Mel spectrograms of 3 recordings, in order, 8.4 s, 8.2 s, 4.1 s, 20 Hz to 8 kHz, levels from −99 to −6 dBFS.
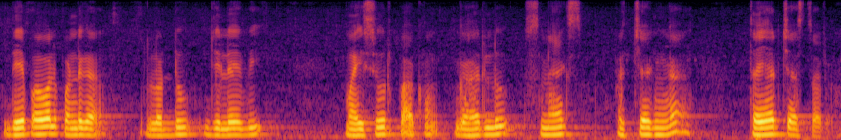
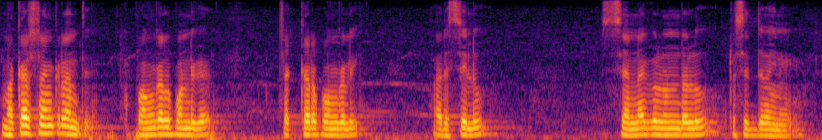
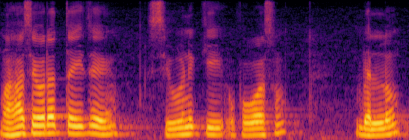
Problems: background sounds at intervals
